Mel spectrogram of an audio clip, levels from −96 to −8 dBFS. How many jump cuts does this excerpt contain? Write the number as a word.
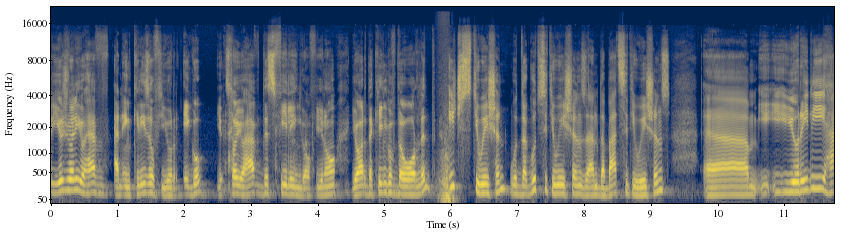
one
